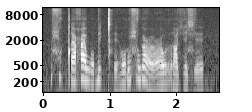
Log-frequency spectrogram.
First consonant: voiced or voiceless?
voiceless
